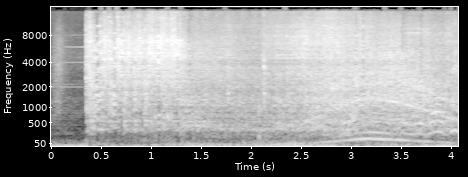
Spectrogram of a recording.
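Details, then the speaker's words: Lada Granta FL after decoking; first attempt failed, so plugs were removed and cylinders blown out. On the third attempt a long rough crank, then the engine catches and revs. Hard start, likely fuel-flooded cylinders. "première tentative n'a pas commencé dévissé les bougies a soufflé les pétitionnaires en versant ils ont tourné et c'est trois fois donc tout maintenant la troisième tentative a commencé après décokage tout va bien maintenant ça y est ça marche"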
